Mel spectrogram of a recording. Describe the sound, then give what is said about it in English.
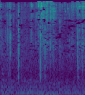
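A set of keys jangles softly, giving several quick, bright metallic clinks in an uneven rhythm over a low background hum, with no one speaking. “I have a set of keys here.”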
